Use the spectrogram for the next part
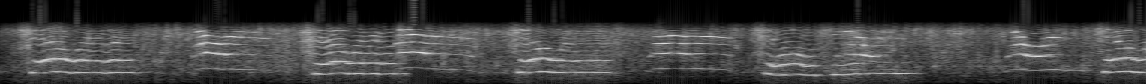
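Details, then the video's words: Female pet cat Glu talking while getting a shower: drawn-out, tonal meows with level or gently bending pitch, coming in bursts of one to two seconds separated by short pauses, about a dozen calls. "My adorable kitty really talks!"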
